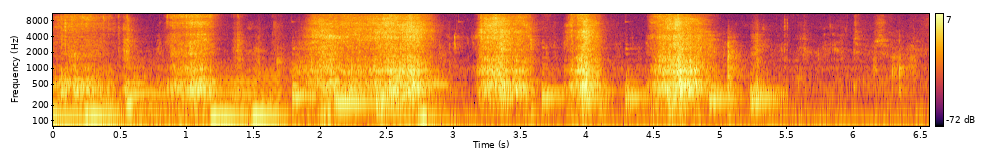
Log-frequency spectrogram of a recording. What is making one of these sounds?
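Two people slurp noodles loudly.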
